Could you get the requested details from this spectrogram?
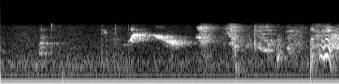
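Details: Pet blue-and-gold macaw at play: a faint note, then a loud drawn-out whistle-like call sliding down, followed by rough, hoarse squawking bursts to the end.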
